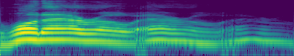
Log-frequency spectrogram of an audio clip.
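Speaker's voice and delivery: airy, very high-pitched voice. Narrator voicing a figure the players can hear, airy voice. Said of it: "you hear sort of an airy voice".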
